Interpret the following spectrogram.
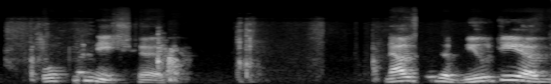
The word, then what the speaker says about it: Upanishad: You see that you hear the name, you hear the word Up, first syllable, Ni, second syllable, Shad, third syllable. Huh? Upanishad. Upanishad.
